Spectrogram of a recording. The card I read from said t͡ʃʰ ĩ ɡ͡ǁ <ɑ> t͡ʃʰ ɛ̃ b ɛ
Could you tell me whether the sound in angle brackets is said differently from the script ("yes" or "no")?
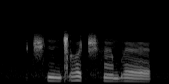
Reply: yes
